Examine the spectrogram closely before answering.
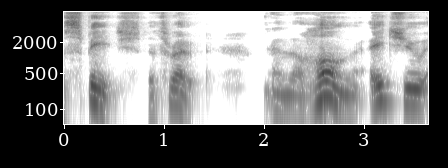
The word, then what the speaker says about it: hung: This Heart Center but in tibetan they say it as hung so not to be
